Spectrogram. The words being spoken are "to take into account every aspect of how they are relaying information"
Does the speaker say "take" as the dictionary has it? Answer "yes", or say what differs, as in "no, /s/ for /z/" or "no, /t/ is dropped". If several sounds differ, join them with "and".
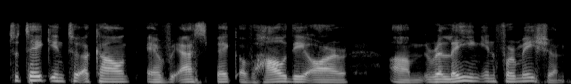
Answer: yes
